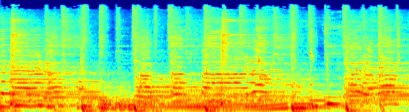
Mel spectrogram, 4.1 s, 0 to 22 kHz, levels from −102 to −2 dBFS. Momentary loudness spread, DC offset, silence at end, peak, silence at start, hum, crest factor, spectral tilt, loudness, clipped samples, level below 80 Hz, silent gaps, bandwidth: 3 LU; under 0.1%; 0 s; 0 dBFS; 0 s; none; 14 dB; -5.5 dB/octave; -15 LUFS; under 0.1%; -26 dBFS; none; 19.5 kHz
